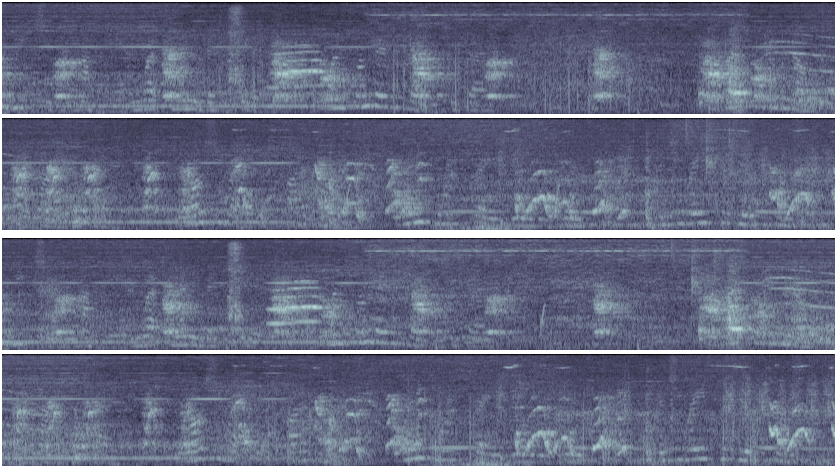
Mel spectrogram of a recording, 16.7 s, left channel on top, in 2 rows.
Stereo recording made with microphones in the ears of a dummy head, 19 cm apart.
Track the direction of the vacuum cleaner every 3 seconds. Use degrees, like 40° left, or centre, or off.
10° left, 50° right, 60° right, 10° right, 20° left, 30° left.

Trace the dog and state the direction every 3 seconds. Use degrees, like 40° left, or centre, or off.
20° left, 20° left, 20° left, 10° left, 10° right, 50° right.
